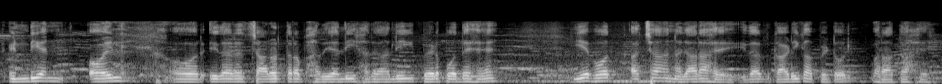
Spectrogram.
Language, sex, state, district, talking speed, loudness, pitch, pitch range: Hindi, male, Madhya Pradesh, Bhopal, 140 wpm, -16 LUFS, 130 Hz, 125-145 Hz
